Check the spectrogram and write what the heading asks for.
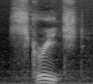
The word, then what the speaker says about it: screeched: Screeched. Oh. Because somebody could try and say, no, that's 2 syllables, screeched. But no, d is never a syllable.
